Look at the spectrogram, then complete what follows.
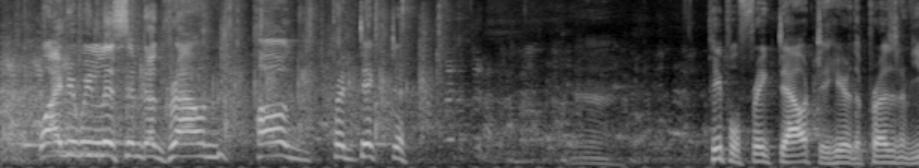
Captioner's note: laughter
